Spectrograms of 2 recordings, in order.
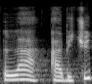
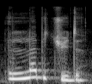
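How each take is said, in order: First: The article's vowel is fully pronounced before habitude. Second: The article's vowel is dropped and joined to habitude. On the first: The speaker calls it wrong. "je ne dis pas la habitude" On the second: The speaker calls it right. "mais je dis l'habitude"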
